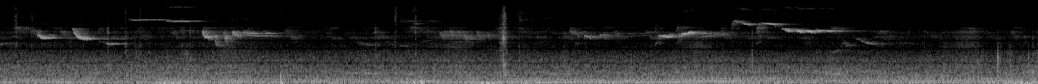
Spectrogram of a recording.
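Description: Small birds chirping repeatedly, short downward-sweeping calls, over a steady low background rumble, with a single sharp click about five seconds in.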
